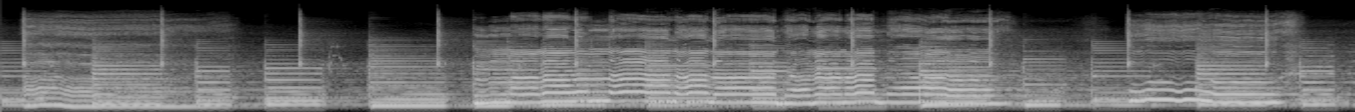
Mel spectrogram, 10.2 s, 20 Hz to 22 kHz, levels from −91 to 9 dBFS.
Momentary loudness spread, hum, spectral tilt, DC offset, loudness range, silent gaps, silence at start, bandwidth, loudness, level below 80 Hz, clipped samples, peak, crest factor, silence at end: 8 LU; none; -4 dB/octave; under 0.1%; 5 LU; none; 0 s; 16 kHz; -16 LUFS; -76 dBFS; under 0.1%; 0 dBFS; 16 dB; 0 s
